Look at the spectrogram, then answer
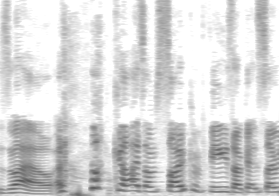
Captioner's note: laughs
